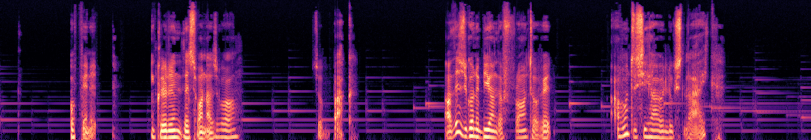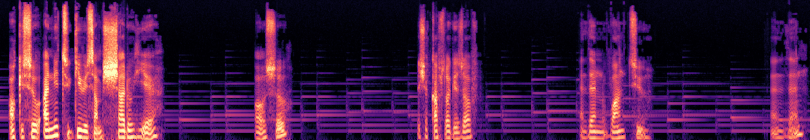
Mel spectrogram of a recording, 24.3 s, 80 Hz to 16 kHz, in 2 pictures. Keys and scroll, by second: 8.7 ctrl+h, 9.5 ctrl+h, 17.8 b, 18.5 Caps_Lock, 22.4 ctrl+t.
